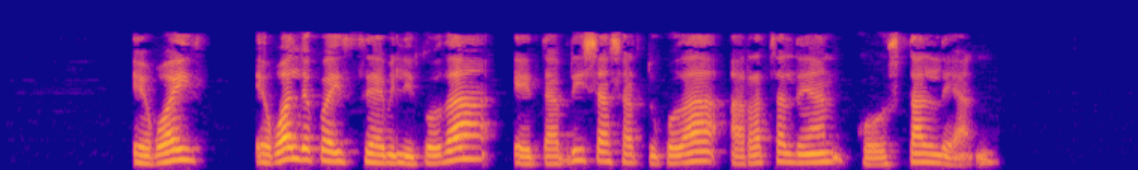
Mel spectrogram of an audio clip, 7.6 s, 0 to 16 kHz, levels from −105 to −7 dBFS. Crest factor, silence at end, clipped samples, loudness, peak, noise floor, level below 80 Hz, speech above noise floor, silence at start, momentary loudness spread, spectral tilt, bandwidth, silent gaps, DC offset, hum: 22 dB; 0.95 s; under 0.1%; -30 LUFS; -10 dBFS; under -90 dBFS; -80 dBFS; over 60 dB; 0.9 s; 9 LU; -3.5 dB/octave; 8 kHz; none; under 0.1%; none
